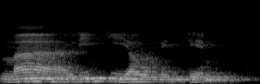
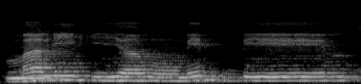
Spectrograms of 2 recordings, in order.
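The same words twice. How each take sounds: First: The first vowel 'ma' is held long. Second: The first vowel 'ma' is kept short. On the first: "ma-nya dibaca pan panjang" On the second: "ma-nya itu dibaca pendek"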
